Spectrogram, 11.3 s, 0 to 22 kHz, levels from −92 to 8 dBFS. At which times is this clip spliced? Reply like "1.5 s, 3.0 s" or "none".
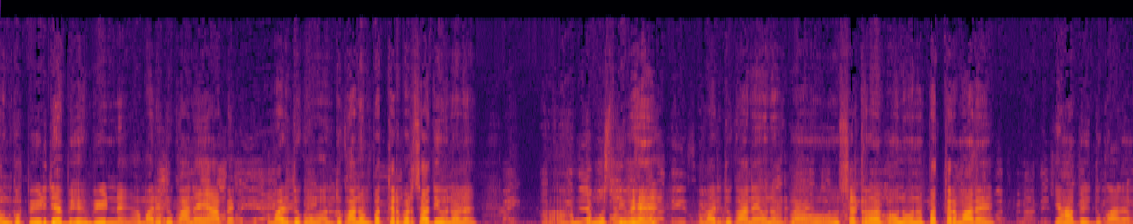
none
